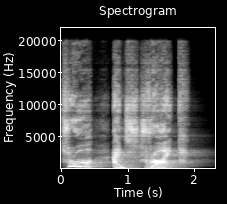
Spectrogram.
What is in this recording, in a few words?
Attack Heavy Soldier Mace Agent Female; Battle; Sinecure Melee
